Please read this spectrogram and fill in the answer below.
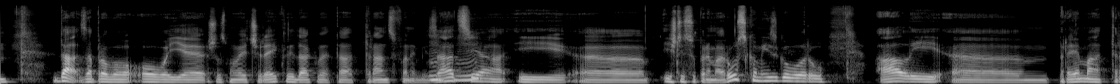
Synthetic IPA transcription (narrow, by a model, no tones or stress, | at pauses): d̪azapɾaʋo̞ʔo̞ʋo̞jeʃt̪o̞smoʋe̞t͡ɕɾe̞klid̪akle̞t̪aːt̪ɾansfonemizaːt̪sijaiə | iʃlisupɾe̞maɾusko̞mizɡo̞ʋo̞ɾualiə | pɾʔe̞mat̪ɾ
